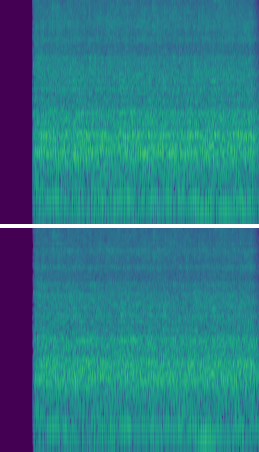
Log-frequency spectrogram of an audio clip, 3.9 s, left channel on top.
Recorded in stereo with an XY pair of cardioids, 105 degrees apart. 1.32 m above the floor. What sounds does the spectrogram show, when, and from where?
0.5 s boiling: 65° left, 1.3 m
